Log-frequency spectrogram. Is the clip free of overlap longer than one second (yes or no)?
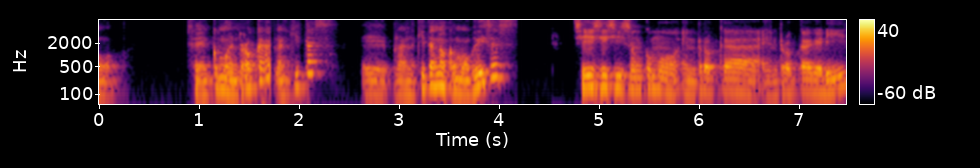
yes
